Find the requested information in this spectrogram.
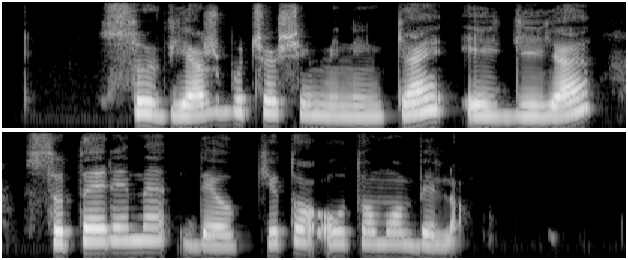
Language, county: Lithuanian, Vilnius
